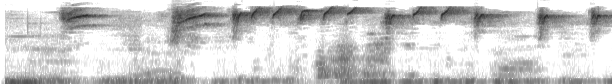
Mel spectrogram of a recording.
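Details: Crimson sunbird, known locally as kolibri delima or sepah raja, giving a call used to lure wild birds: a fast series of thin, very high chirps and twittering notes, rising slightly in a few places, with a soft low rumble beneath.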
